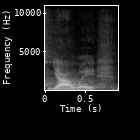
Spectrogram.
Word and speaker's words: Yahweh: Now, this name in the original text would be pronounced Yahweh.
